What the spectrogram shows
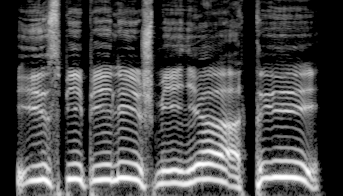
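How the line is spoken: Loud laughter. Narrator (Russian): расхохотался

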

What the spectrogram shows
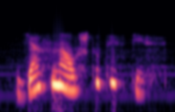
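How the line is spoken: Timid. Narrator (Russian): робко говорит Штейнбах

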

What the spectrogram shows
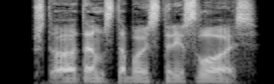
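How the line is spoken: Growling. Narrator (Russian): прорычал Билл

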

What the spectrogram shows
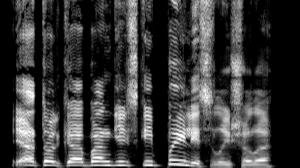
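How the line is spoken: Near shout, loud. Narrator (Russian): Лиза практически выкрикнула это на весь ресторан

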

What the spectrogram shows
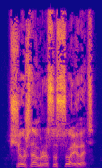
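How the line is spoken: Barked shout. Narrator (Russian): гаркнул он

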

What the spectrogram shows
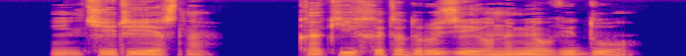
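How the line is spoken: Gloomy question. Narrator (Russian): мрачно спросила она

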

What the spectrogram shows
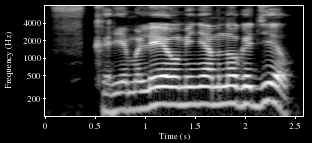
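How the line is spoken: Tired speech. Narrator (Russian): устало проговорил Михаил Павлович

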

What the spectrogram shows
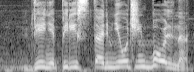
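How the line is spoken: Very loud shout. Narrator (Russian): Она кричала слишком громко

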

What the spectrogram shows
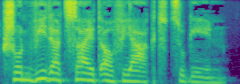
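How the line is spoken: Growl. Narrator (German): knurrte Vater Wolf

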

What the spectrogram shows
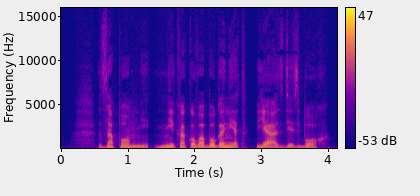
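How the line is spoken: Loud, angry. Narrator (Russian): с гневом громко сказал

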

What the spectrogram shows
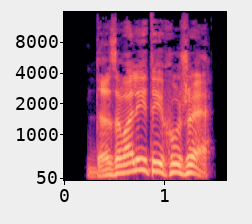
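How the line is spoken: Shout. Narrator (Russian): крикнул я

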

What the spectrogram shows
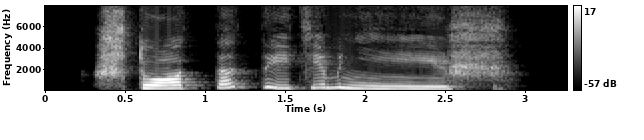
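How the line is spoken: Meaningful drawl. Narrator (Russian): многозначительно протянула я

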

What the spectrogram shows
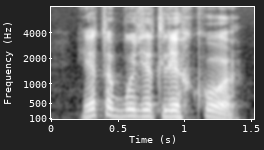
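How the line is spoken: Completely calm. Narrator (Russian): совершенно спокойно сказал он

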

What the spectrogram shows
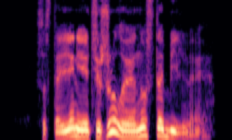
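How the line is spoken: Muffled, hollow voice. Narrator (Russian): глухо произнес врач

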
